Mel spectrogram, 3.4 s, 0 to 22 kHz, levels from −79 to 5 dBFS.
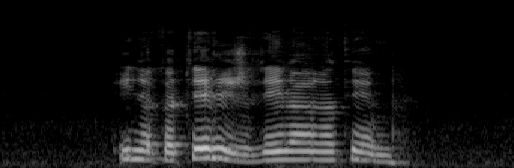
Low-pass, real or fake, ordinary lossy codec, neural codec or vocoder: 19.8 kHz; fake; none; vocoder, 44.1 kHz, 128 mel bands, Pupu-Vocoder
